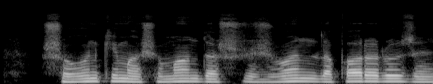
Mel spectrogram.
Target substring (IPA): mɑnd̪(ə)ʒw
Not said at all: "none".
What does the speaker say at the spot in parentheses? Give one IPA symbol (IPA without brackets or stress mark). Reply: ə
